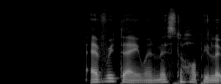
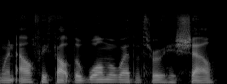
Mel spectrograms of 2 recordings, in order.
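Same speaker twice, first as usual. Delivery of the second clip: ordinary delivery, nothing marked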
